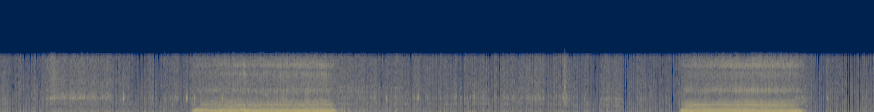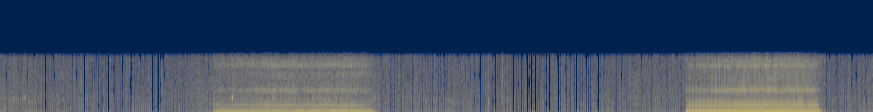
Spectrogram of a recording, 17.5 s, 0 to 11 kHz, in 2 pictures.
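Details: Adult man (dad) snoring while asleep on the couch: four loud, rattling, voiced snores at regular intervals, about 13 per minute, with quiet breathing and room noise between; snoring.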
